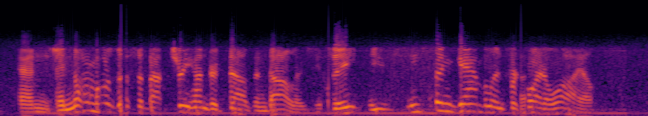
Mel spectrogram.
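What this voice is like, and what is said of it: Put-on New Jersey accent. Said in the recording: “my accent may not be the best ... a debt collector from New Jersey”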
